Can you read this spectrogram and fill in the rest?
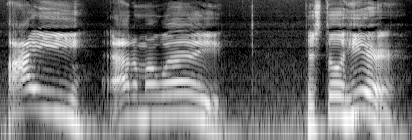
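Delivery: high, slow panicked scream, far off. Acted. Fleeing beachgoer screams at the crowd, in high panic. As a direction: flee screaming out of the way.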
